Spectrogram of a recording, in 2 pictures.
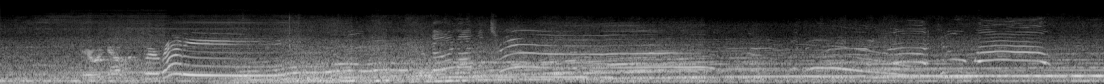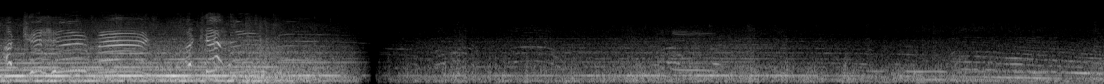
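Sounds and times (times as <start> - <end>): voices: 0.8 - 18.7.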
